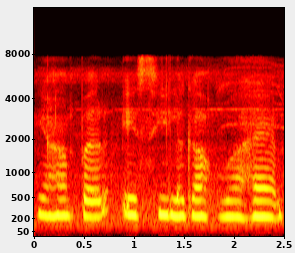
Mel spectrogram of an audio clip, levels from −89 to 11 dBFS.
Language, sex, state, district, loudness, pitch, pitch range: Hindi, female, Himachal Pradesh, Shimla, -14 LUFS, 230 Hz, 225-240 Hz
